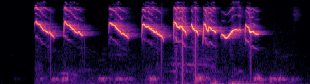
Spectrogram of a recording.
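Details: Lure white-eye song meant to set off another white-eye: a short run of high, piercing down-slurred whistles, spaced then quickening into a tumbling twittery phrase, with faint low knocks underneath.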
